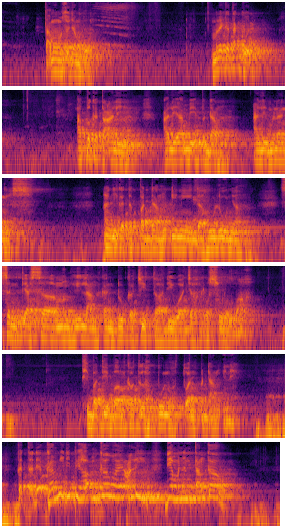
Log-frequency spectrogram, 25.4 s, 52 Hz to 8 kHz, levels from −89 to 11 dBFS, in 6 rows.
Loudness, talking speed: -13 LUFS, 105 wpm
